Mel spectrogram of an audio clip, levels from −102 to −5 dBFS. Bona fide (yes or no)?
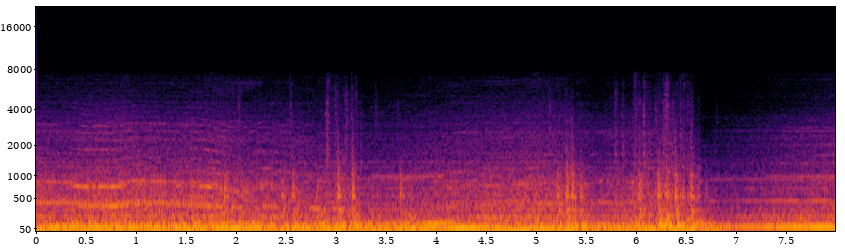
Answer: yes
